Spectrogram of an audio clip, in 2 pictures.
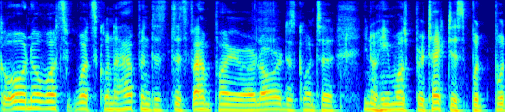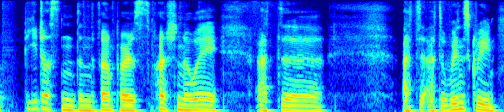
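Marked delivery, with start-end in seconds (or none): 0.2-4.7 mock panicked, frightened screaming, much higher. Storyteller acting out people in a car as a vampire attacks, acting out panicked screaming. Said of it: "they're screaming and they're shouting".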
